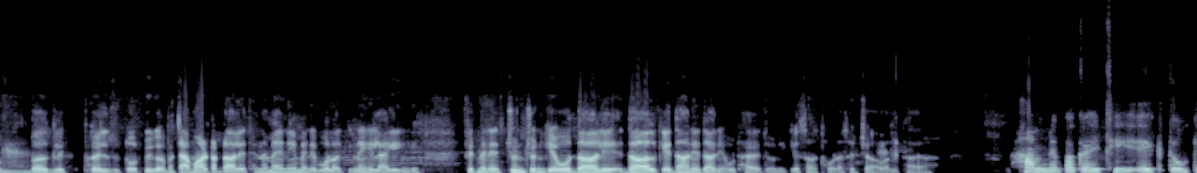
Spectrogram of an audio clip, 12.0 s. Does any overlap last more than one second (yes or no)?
no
